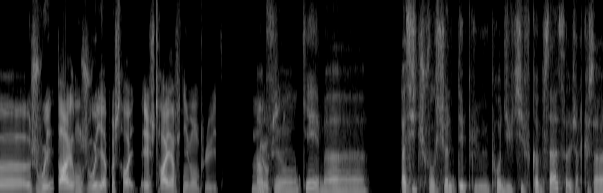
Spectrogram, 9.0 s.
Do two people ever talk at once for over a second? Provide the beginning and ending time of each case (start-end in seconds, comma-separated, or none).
none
